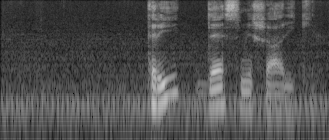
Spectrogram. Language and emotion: Russian, neutral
